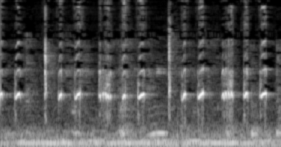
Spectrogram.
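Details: A pet parrot sings a "Happy New Year" tune, whistling short, clear mid-pitched notes, about a dozen in under four seconds, over a low background rumble.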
